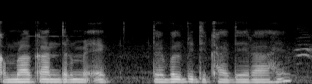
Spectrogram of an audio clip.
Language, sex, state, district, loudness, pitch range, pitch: Hindi, male, Arunachal Pradesh, Papum Pare, -19 LUFS, 110-115 Hz, 115 Hz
